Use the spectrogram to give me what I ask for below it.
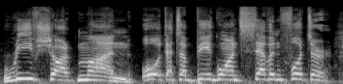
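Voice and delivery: high, hammed-up Caribbean accent; excited, badly faked Caribbean lilt; terrible Caribbean accent. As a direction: shout it like an islander in a bad Caribbean accent. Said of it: "I'll do a terrible Caribbean accent".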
